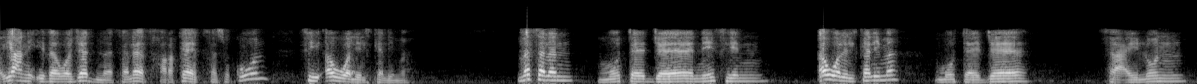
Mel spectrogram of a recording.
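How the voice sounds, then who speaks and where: A man's voice: medium pitch, no room sound. Male recitation teacher, patient, drawls out examples, dry dull lo-fi sound. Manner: explains patiently, drawing out example words slowly; praises students by name as they answer. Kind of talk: online lecture on Quranic stress rules. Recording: dull, dry lo-fi online lecture audio.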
